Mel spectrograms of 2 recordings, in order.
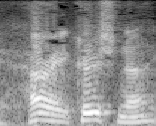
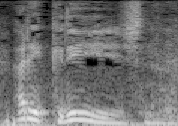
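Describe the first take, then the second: First: It is said in an English accent. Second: It is said in a Russian accent. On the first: The speaker calls it wrong. "You don't say" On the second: The speaker calls it right. "I learned how to speak Russian, because you say"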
